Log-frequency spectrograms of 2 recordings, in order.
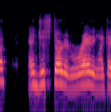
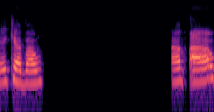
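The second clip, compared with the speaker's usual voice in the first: put-on bad childlike voice impression, higher-pitched; 4 semitones higher, 3 dB louder than usual. Trying to talk like a kid, admitting it's bad: bad kid voice impression. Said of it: "you see how bad that fucking impre-".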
